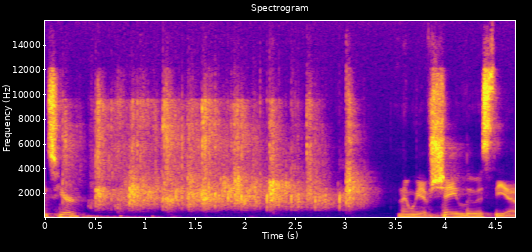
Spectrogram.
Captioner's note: audience applauding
